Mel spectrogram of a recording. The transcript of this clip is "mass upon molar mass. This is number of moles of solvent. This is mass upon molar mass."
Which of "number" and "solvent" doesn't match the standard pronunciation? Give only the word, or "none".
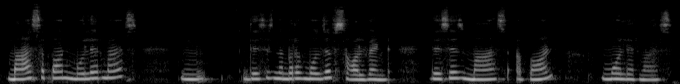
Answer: none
